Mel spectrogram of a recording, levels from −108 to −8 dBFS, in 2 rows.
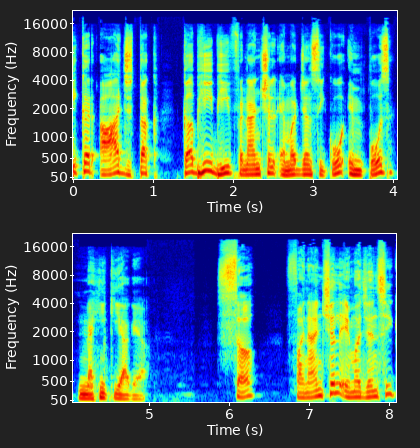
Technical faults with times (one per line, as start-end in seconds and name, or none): none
